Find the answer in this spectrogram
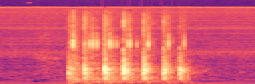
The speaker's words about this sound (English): And we come up the drive, and we see. And we come up and knock on your door.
